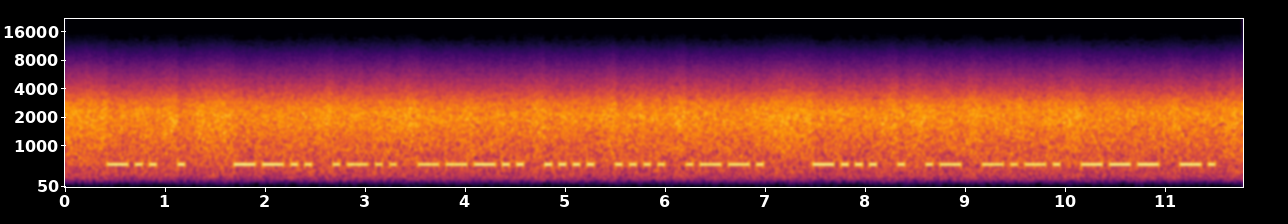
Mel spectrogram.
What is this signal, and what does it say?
Morse code, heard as a keyed tone, machine-sent, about 17 wpm, 560 Hz, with radio static. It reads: DE ZL8HHP BEACON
